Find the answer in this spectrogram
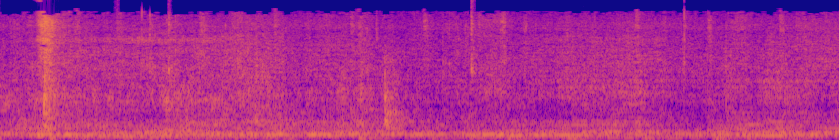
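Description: A Shiba Inu's body sliding over hallway carpet as it is pulled along on its leash: a continuous, uneven low rubbing rumble, with a few light clicks.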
